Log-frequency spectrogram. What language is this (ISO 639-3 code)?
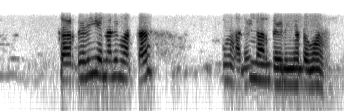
pan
